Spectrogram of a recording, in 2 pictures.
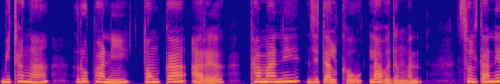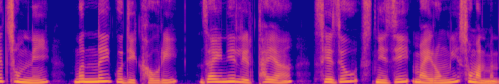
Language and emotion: Bodo, neutral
